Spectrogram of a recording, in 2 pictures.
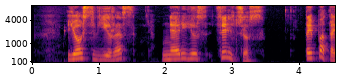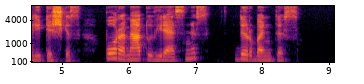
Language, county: Lithuanian, Vilnius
